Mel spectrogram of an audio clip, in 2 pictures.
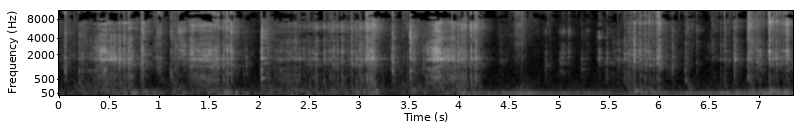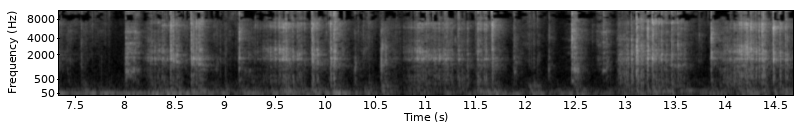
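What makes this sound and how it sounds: A utility knife blade shaves thin curls from a solid oval bar of hard soap with a pale core and a black rim. The clip is quiet, with repeated crisp scraping and soft crackling strokes, bright and papery, with a faint low hum underneath.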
